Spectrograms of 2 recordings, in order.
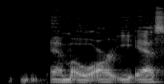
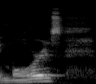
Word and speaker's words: mores: at it, it's spelled Mores. It looks like it should be mores, but it's actually French, so the pronunciation is mores.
